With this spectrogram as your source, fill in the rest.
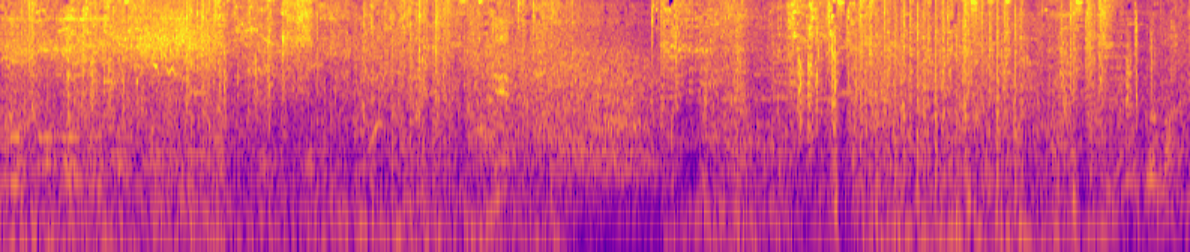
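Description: Energy weapons fire in rapid bursts.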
